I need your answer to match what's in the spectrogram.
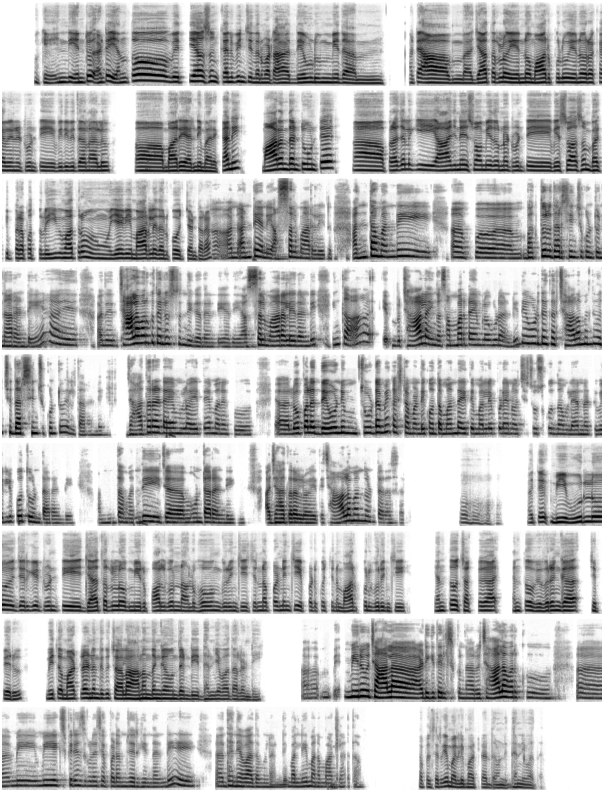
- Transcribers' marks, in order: in English: "సమ్మర్ టైమ్‌లో"; in English: "ఎక్స్‌పీరియన్స్"; tapping
- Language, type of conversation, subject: Telugu, podcast, మీ ఊర్లో జరిగే జాతరల్లో మీరు ఎప్పుడైనా పాల్గొన్న అనుభవం ఉందా?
